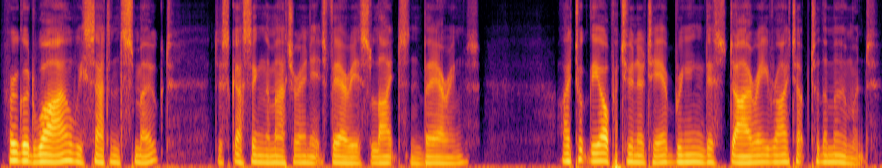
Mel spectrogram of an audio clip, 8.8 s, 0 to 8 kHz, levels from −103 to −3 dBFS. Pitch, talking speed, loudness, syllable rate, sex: 120 Hz, 205 wpm, -18 LUFS, 5.9 syllables/s, male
